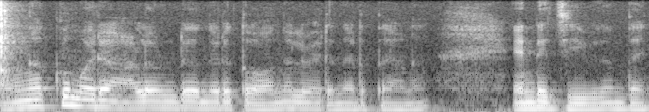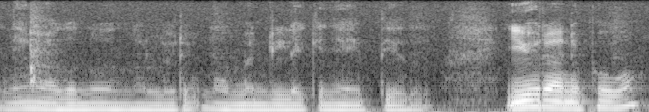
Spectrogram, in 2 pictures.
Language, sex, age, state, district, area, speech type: Malayalam, male, 18-30, Kerala, Thiruvananthapuram, rural, spontaneous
